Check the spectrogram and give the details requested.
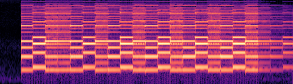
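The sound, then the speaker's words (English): A loud electronic alarm blares from an iPad that receives readings from a blood sugar monitor, a rapid repeating pattern of bright, high-pitched tones that pulses steadily without pause for a few seconds, with no one talking. The alarm is used for waking up. “send them to this iPad, which has a very effective alarm.”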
